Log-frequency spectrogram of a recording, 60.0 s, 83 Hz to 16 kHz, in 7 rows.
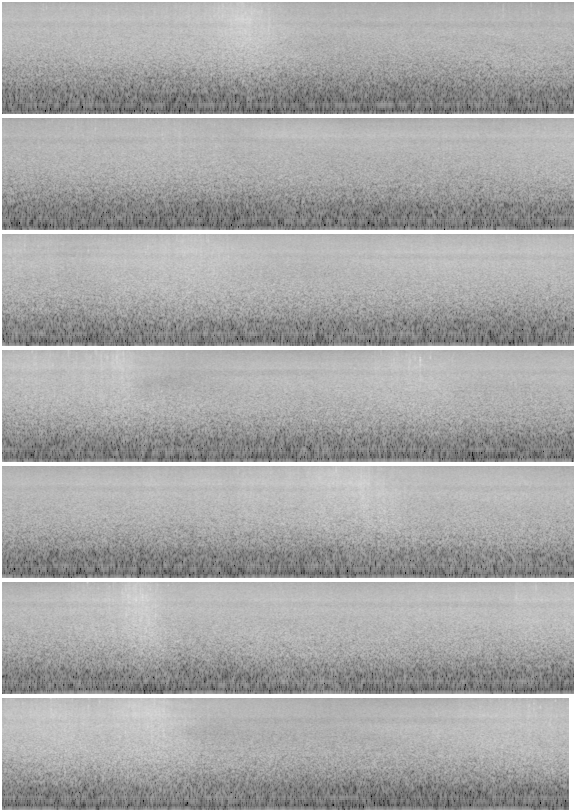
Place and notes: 頭城鎮外澳里, Yilan County - In the beach
Hot weather, In the beach, Sound of the waves, There are boats on the distant sea
Zoom H6 MS+ Rode NT4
